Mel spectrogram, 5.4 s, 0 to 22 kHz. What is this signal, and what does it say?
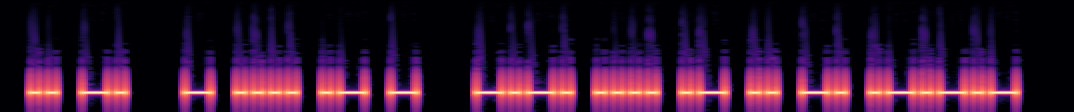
Morse code, heard as a keyed tone, about 28 wpm, 700 Hz. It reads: IN THAT CHAIN.
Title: Sentences from Top 1500 Words 28wpm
